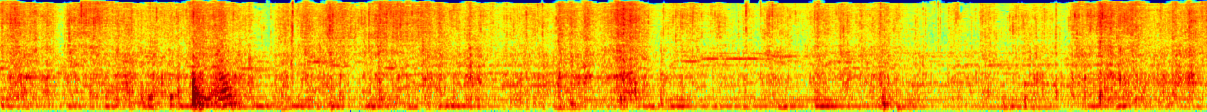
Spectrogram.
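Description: Plastic packaging crinkling and rustling as items are handled, with a sharp crackle about a second in, over music playing in the background.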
